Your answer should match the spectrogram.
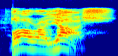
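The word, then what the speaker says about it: בראשית: For time's sake, is Barayash. Barayash. And it's spelled Barayash.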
